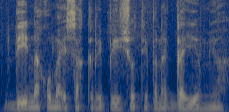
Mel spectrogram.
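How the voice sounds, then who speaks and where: A man's voice: medium pitch, fairly even intonation, brisk, a little mellow, slight background noise, lightly acted. A man playing a protective friend, consoling and concerned, in an Ilocano radio drama. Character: concerned, protective male friend of a crying girl.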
